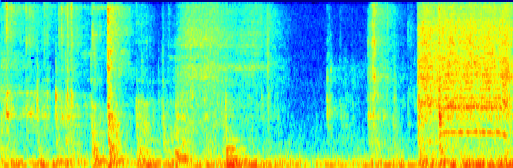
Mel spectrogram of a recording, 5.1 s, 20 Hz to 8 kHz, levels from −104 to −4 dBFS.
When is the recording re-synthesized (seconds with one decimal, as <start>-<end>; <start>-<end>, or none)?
0.7-1.3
